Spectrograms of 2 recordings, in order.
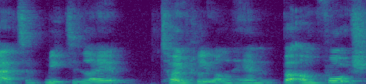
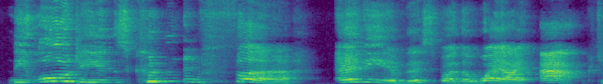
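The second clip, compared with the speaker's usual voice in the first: overdramatic TV character; 4 semitones higher, 8 dB louder than usual. Retold or imitated. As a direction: parody a character loudly dumping her whole backstory. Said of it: "that is how everyone talks in Ratched".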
